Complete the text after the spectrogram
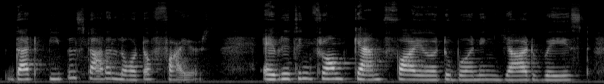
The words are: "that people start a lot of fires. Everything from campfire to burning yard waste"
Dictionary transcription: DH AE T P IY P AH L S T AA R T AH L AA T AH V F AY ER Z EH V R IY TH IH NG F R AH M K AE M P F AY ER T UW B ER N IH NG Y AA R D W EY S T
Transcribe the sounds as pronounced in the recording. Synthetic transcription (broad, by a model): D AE T P IY P AH L S T AA R T AH L AA T AH V F AY ER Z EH V R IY T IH NG F R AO M K AE M P F AY ER T UW B ER N IH NG Y AA R D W EY S T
